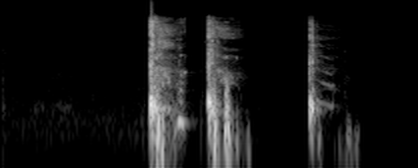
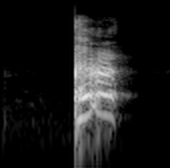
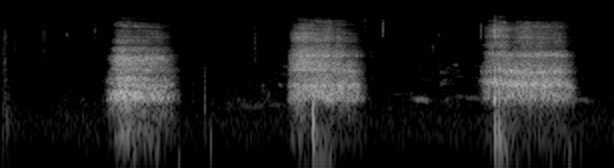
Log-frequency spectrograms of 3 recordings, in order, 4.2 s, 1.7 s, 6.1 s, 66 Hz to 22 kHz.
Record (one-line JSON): {"three_cough_length": "4.2 s", "three_cough_amplitude": 32767, "three_cough_signal_mean_std_ratio": 0.22, "cough_length": "1.7 s", "cough_amplitude": 31548, "cough_signal_mean_std_ratio": 0.41, "exhalation_length": "6.1 s", "exhalation_amplitude": 7241, "exhalation_signal_mean_std_ratio": 0.51, "survey_phase": "alpha (2021-03-01 to 2021-08-12)", "age": "18-44", "gender": "Female", "wearing_mask": "No", "symptom_fever_high_temperature": true, "symptom_headache": true, "symptom_change_to_sense_of_smell_or_taste": true, "symptom_loss_of_taste": true, "smoker_status": "Never smoked", "respiratory_condition_asthma": false, "respiratory_condition_other": false, "recruitment_source": "Test and Trace", "submission_delay": "2 days", "covid_test_result": "Positive", "covid_test_method": "RT-qPCR", "covid_ct_value": 19.7, "covid_ct_gene": "ORF1ab gene", "covid_ct_mean": 21.0, "covid_viral_load": "130000 copies/ml", "covid_viral_load_category": "Low viral load (10K-1M copies/ml)"}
